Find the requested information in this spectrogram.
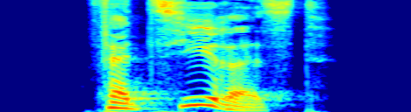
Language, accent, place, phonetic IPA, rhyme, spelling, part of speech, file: German, Germany, Berlin, [fɛɐ̯ˈt͡siːʁəst], -iːʁəst, verzierest, verb, De-verzierest.ogg
- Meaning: second-person singular subjunctive I of verzieren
